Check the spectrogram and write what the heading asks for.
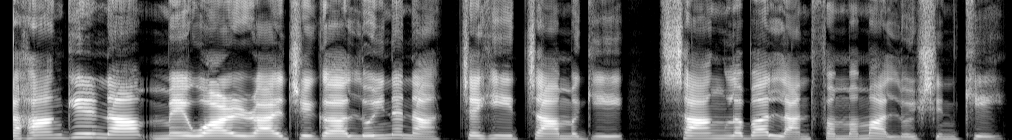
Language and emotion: Manipuri, neutral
